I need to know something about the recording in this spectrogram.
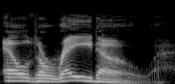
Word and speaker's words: El Dorado: Well, El Dorado in Arkansas is El Dredo.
